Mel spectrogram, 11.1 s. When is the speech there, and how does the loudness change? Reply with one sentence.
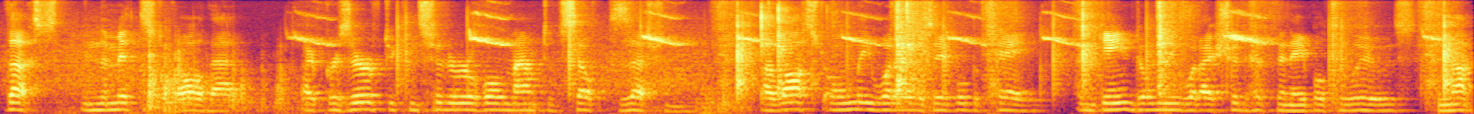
You can hear the speech from 0.1 to 11.0 s, at a steady volume.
